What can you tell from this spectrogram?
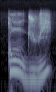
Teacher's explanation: final T is not pronounced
